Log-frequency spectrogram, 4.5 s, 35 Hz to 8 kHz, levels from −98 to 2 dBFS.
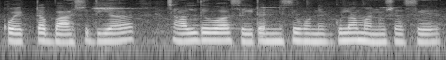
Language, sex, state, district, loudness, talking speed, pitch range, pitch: Bengali, female, Assam, Hailakandi, -16 LUFS, 145 wpm, 190-205 Hz, 195 Hz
